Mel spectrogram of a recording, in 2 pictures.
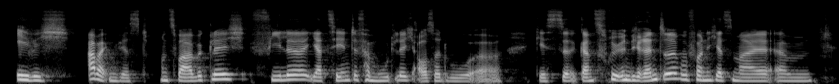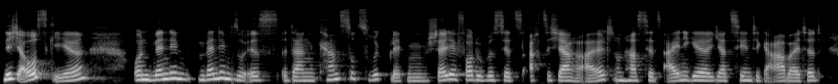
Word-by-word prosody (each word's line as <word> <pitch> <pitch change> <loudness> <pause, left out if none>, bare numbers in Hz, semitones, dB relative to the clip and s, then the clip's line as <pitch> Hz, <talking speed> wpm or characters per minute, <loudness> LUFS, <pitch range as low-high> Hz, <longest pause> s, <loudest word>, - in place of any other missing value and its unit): ewig 205 - +3
arbeiten 220 -10 +3
wirst. 155 0 -9
Und 190 -1 -1
zwar 165 -3 +3
wirklich 235 +4 +2
viele 220 +2 +2
Jahrzehnte 180 +2 -1
vermutlich 185 -1 -2
außer 150 +2 -1
du, 150 -2 -5
äh, 75 +1 -5 0.3
gehst, 155 +1 -7
äh, 165 - +1
ganz 165 +2 0
früh 235 - +2
in 200 +1 +5
die 190 - +3
Rente, 235 +8 +5
wovon 215 -3 +2
ich 190 - +1
jetzt 180 -1 0
mal, 160 -2 0
ähm, 160 0 -5 0.3
nicht 240 +2 +6
ausgehe. 180 - +2 0.4
Und 215 0 +3
wenn 225 +3 +5
dem 260 -2 +2
wenn 225 +4 +2
dem 275 -2 +5
so 205 -5 -3
ist, 190 +1 -5
dann 180 -1 -3
kannst 245 +4 -3
du - - -3
zurückblicken. 200 -10 -6
Stell 185 +5 +1
dir 230 - +3
vor, 210 -2 -2
du 200 -2 -2
bist 195 0 -5
jetzt 180 0 -6
80 195 -1 -6
Jahre 175 -3 +1
alt 200 +10 -2
und 185 -1 -3
hast 180 0 -3
jetzt 175 - -6
einige 185 +2 0
Jahrzehnte 180 +1 -4
gearbeitet. 165 +3 -3
185 Hz, 185 wpm, -22 LUFS, 165-215 Hz, 0.4 s, nicht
